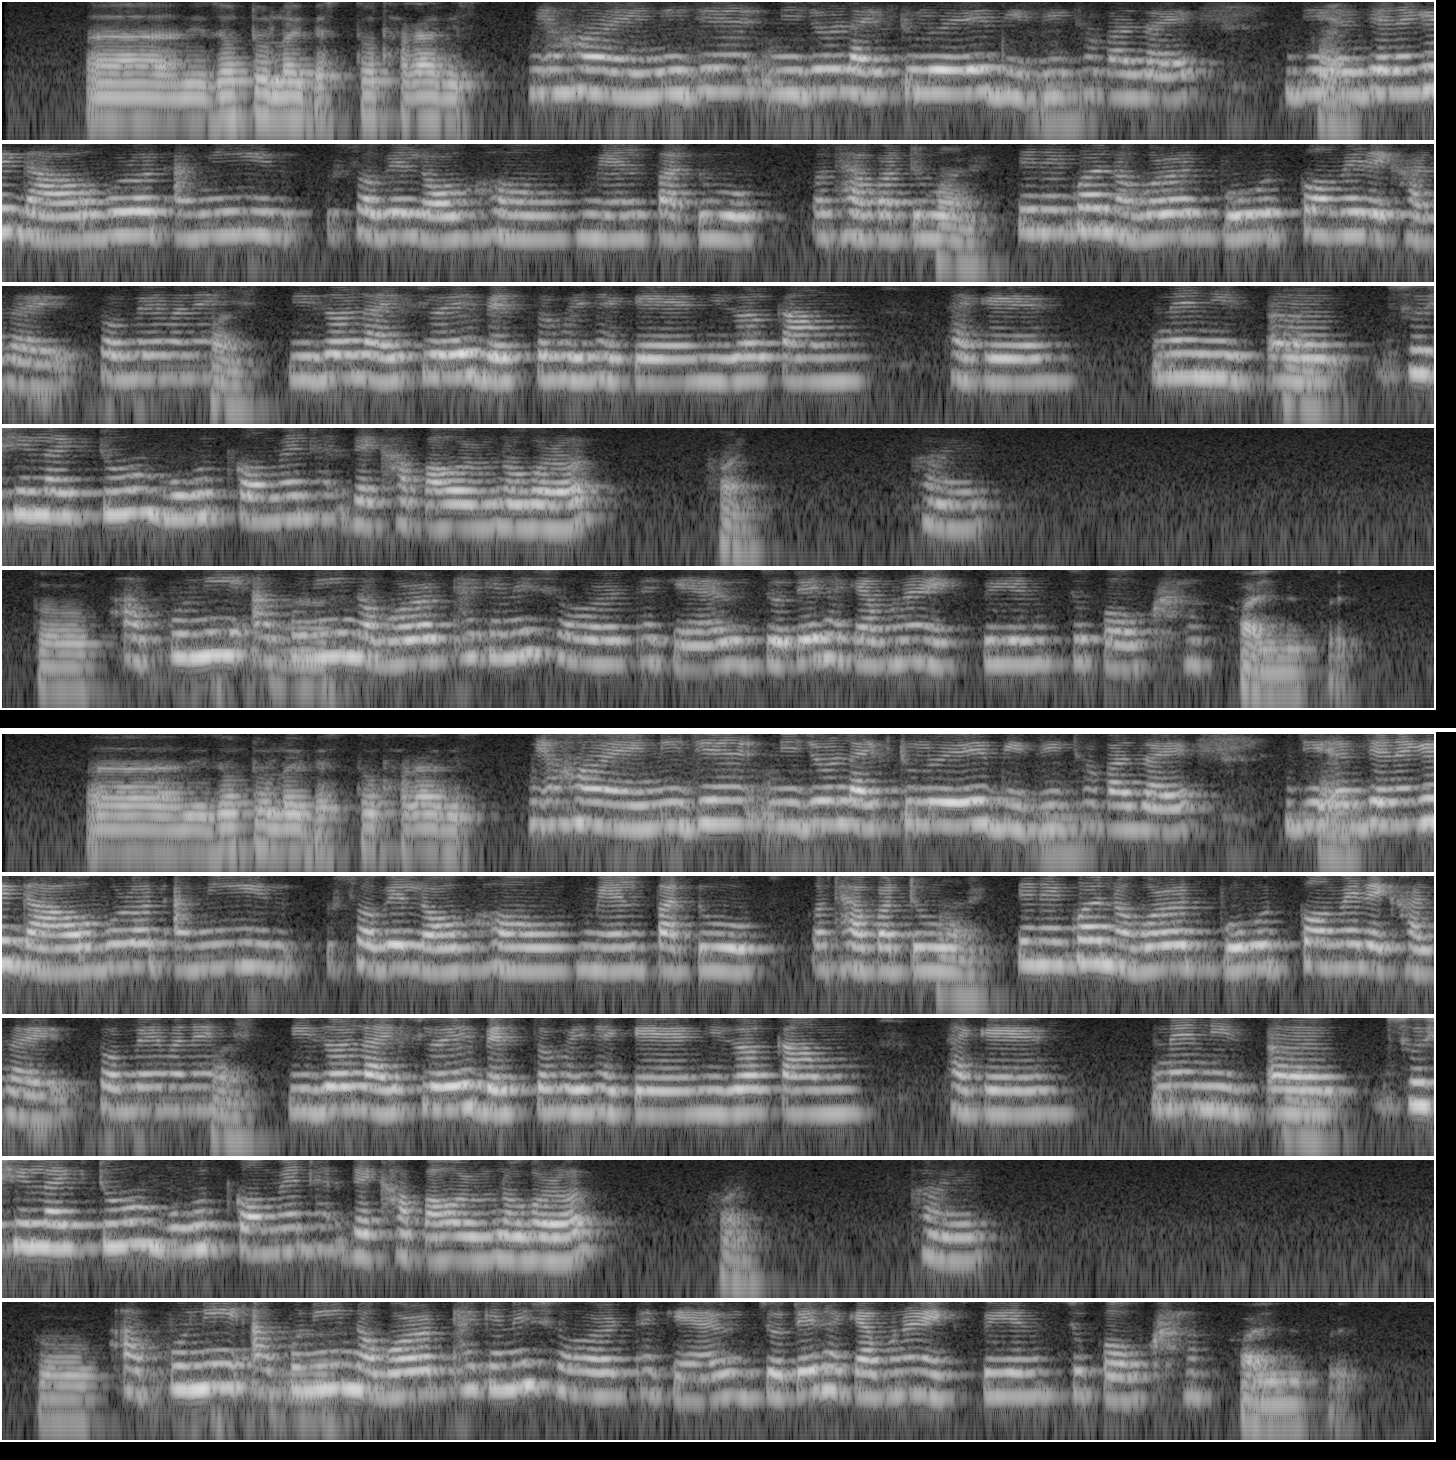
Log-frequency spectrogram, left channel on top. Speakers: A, on the left; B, on the right.
A: আ নিজৰতো লৈ ব্যস্ত থাকা
B: হয়, নিজে নিজৰ লাইফটো লৈয়ে বিজি
A: উম,
B: থকা যায়।
A: হয়,
B: যেনেকে গাঁওবোৰত আমি চবে লগ হওঁ, মেল পাতো। কথা পাতো
A: হয়,
B: তেনেকুৱা নগৰত বহুত কমে দেখা যায়, চবে মানে
A: হয়,
B: নিজৰ লাইফ লৈয়ে ব্যস্ত হৈ থাকে, নিজৰ কাম থাকে মানে
A: হয়,
B: আ চচিয়েল লাইফটো বহুত কমে দেখা পাওঁ আৰু নগৰত।
A: হয়।
B: হয়।
A: তো
B: আপুনি আপুনি
A: আহ,
B: নগৰত থাকে নে, চহৰত থাকে আৰু য'তে থাকে আপোনাৰ এক্সপিৰিয়েঞ্চটো কওঁক?
A: হয় নিশ্চয়,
